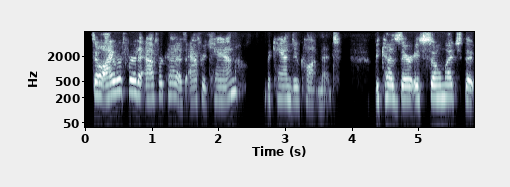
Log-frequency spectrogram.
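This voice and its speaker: Over a quiet background, a woman with an American accent talks at a moderate pace in a dark, mellow tone of medium pitch with lively intonation. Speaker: international business author. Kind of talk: interview.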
